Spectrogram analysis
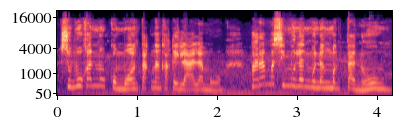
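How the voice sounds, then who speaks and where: Bright-voiced, concerned Filipina girlfriend. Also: sits high, sing-song, a little fast, slight background noise. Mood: concerned, coaxing. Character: concerned, outspoken young girlfriend, practical and caring. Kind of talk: radio drama dialogue.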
